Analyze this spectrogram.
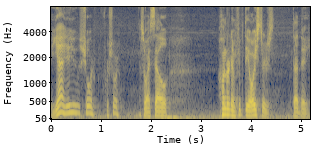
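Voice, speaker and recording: With a Spanish accent, a man speaks at a moderate pace and medium pitch, his pitch swinging very widely and his loudness shifting greatly, broken by long, frequent pauses. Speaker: chef and restaurant owner. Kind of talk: casual chat.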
